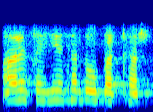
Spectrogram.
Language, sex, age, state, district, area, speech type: Hindi, female, 30-45, Uttar Pradesh, Prayagraj, rural, conversation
